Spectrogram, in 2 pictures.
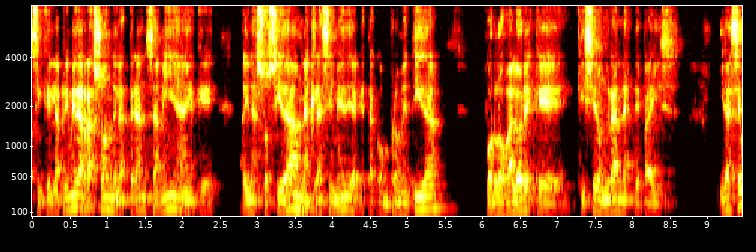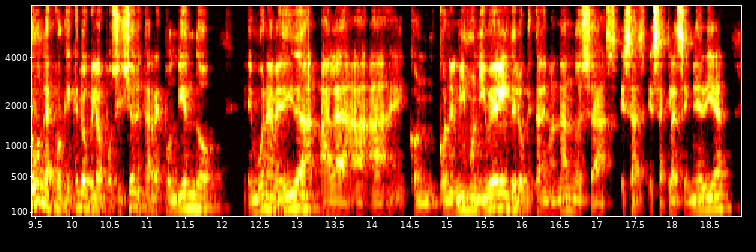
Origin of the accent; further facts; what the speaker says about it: Argentina; mostrar que somos muchos los argentinos que queremos capitalizar todos los aprendizajes de todos estos años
